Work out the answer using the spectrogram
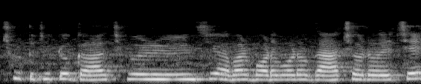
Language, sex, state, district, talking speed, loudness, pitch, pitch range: Bengali, female, Odisha, Malkangiri, 140 wpm, -13 LUFS, 225 Hz, 215-240 Hz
